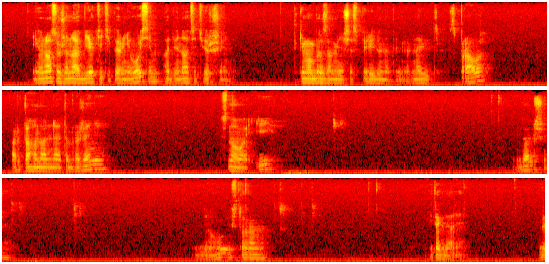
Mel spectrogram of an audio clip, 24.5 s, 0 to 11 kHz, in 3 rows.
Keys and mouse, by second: 5.3 KP_1, 6.4 KP_3, 7.1 KP_5, 11.5 e, 16.5 e, 20.5 e, 23.3 middle click, 23.9-24.5 middle drag.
